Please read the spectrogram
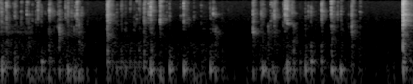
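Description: Typing on a computer keyboard: an irregular run of quiet key clicks with brief pauses between bursts.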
